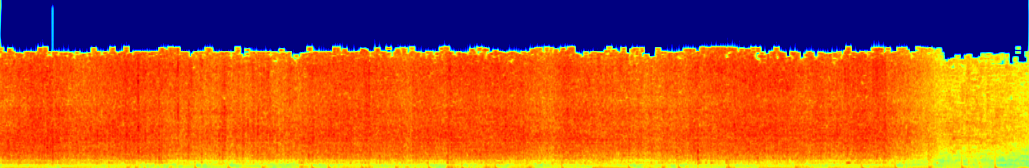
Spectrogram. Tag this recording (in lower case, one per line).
people eating noodle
